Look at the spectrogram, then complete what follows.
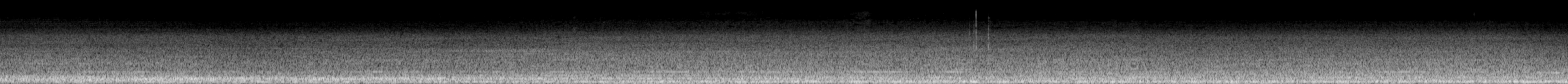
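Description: Air dryer blowers on a Karcher Opti Wash 8000 in-bay automatic car wash gantry, running with a loud, steady rush of air heard from inside the car.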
